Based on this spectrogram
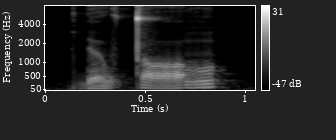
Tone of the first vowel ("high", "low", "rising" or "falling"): rising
